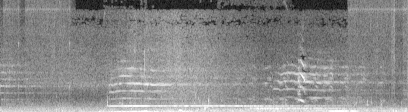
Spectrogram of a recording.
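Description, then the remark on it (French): A long, steady whale tone holds a single pitch for several seconds, joined by lower moaning calls and brief upward chirps over a constant wash of underwater noise. “Jason et Lubin, les deux frères requins, nagent à travers les vagues quand soudain, ils aperçoivent une baleine qui se nomme Mouad.”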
